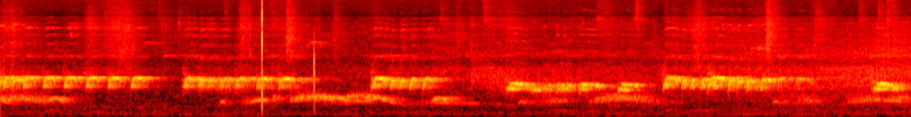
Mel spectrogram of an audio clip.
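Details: Wild-caught local zebra dove in full song with coos and throaty rolling notes, bursts of rapid clipped notes alternating with lower warbling coos, two sharp clicks partway through.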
